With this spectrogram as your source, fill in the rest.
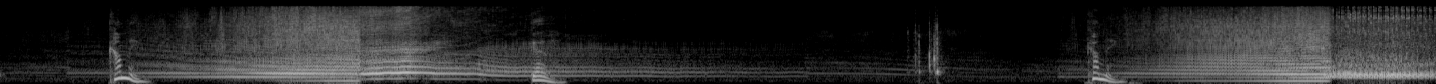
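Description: A small model plane engine whines loudly as the plane races past, its pitch dropping.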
